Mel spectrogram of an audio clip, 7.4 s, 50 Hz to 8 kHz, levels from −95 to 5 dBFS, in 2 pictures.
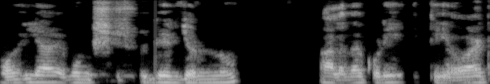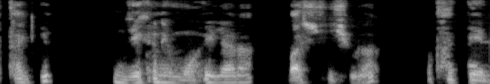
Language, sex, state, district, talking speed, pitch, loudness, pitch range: Bengali, male, West Bengal, Dakshin Dinajpur, 115 wpm, 120 Hz, -26 LUFS, 115-130 Hz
